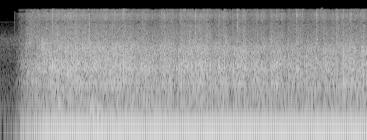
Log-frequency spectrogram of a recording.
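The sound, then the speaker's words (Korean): Steady, dense applause from a large crowd at Camp Humphreys, the US military base in Pyeongtaek, South Korea, during the visit of President Donald Trump and President Moon Jae-in. It starts abruptly after a brief quiet moment and holds at an even, loud level throughout, like a continuous hiss of many hands clapping. “국정들의 박수 소리를 듣고 계신데요.”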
